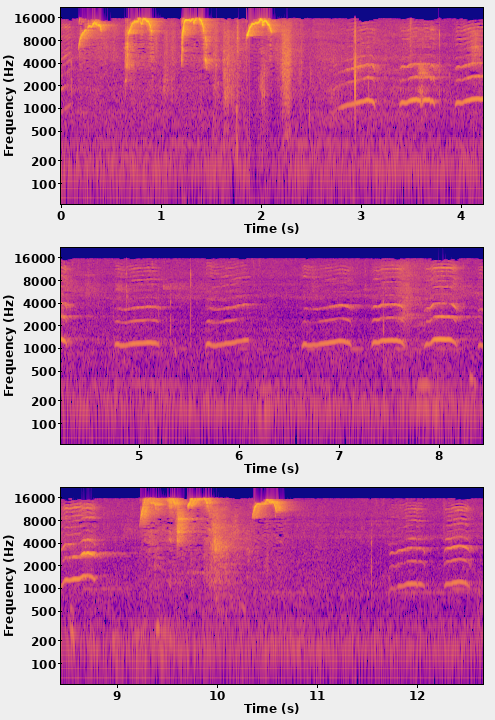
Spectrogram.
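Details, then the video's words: A baby monkey screaming. It starts with several piercing, very high shrieks, then gives a run of shorter, arched tonal cries repeated quickly. Another burst of shrill screams follows, and a few softer cries end the sequence. Low hum underneath. "Why is this cute baby monkey screaming"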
